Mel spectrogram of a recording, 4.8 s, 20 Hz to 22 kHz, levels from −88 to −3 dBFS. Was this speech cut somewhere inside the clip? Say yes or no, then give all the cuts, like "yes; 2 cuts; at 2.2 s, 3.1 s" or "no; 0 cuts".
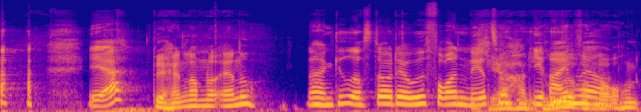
yes; 1 cut; at 2.2 s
